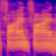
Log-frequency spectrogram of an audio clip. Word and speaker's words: FiFine: And here we are with the Fine Fine SC3. Now, it is pronounced fine fine, even though it's spelled Fifine or Fifine.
